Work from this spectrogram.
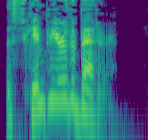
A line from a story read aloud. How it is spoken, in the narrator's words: he said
